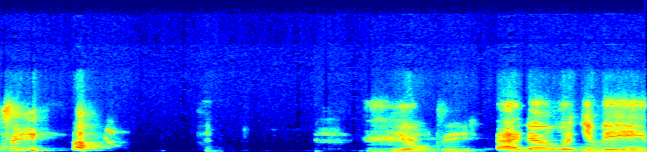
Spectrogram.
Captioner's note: laughs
